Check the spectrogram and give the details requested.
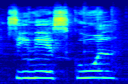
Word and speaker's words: CINEISKOOL: i welcome you to the press launch of cine school is cool that's how you should pronounce it film lab and film festival for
